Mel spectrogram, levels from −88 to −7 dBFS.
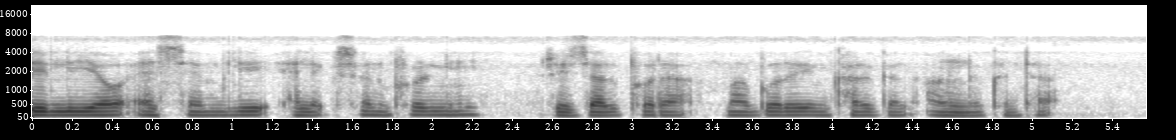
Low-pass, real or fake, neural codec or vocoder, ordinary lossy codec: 7.2 kHz; fake; codec, 16 kHz, 8 kbps, FunCodec, trained on Chinese and English, 25 frames a second; none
